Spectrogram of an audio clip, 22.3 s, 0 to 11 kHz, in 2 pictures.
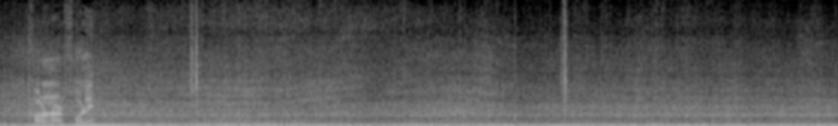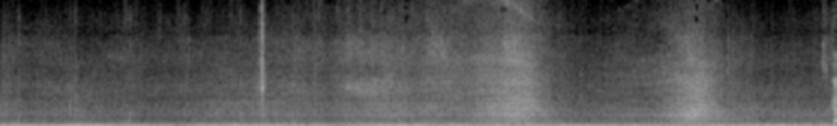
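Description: A remapped BMW E34 525 TDS Touring with its old diesel engine drives through the city, giving a steady, loud road and engine rumble throughout while someone talks over it.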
